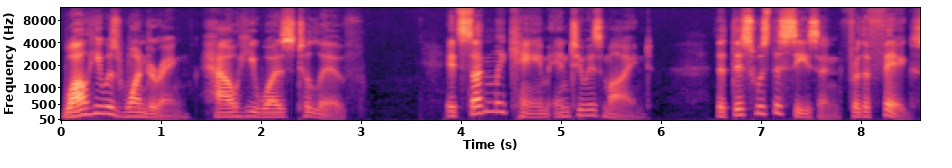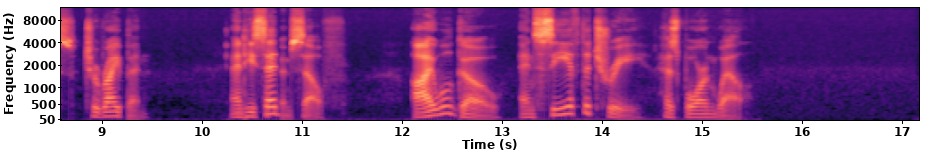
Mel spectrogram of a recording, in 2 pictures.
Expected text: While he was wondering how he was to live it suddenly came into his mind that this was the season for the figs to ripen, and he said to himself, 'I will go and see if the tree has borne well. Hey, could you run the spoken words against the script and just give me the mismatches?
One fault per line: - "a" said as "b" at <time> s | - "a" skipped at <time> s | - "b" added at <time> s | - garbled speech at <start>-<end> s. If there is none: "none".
- "to" skipped at 10.8 s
